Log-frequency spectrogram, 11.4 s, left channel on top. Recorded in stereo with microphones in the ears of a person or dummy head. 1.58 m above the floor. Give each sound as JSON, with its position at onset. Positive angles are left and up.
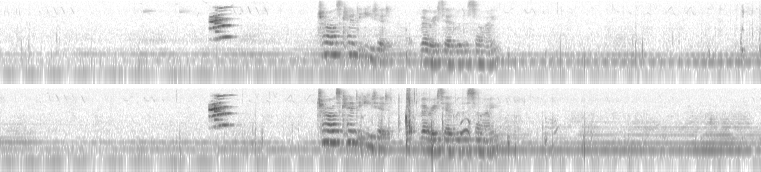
{"t": 3.1, "sound": "a cat meowing", "side_deg": -45, "distance_m": 1.7}
{"t": 4.8, "sound": "a woman speaking", "side_deg": -55, "distance_m": 2.0}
